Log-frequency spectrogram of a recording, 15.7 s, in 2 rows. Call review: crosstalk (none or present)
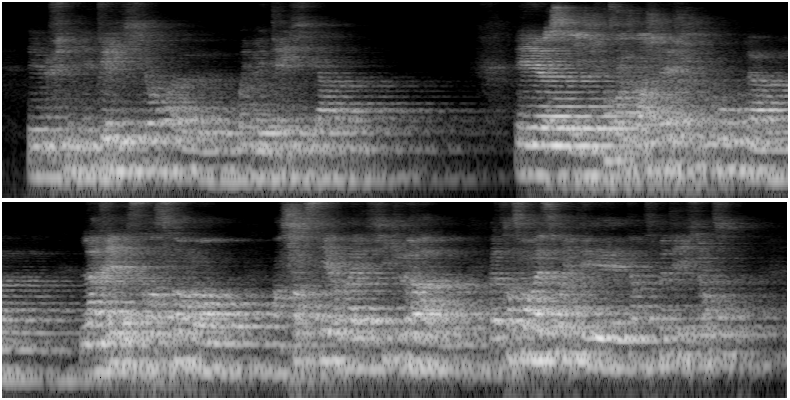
present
